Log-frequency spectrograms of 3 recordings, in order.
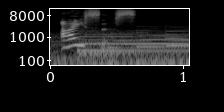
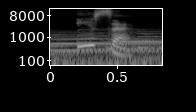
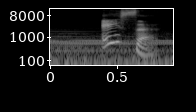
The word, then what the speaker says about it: Aset: Horus's mom is named Isis, but but in ancient Egyptian, it's pronounced closer to Iset or Aset.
